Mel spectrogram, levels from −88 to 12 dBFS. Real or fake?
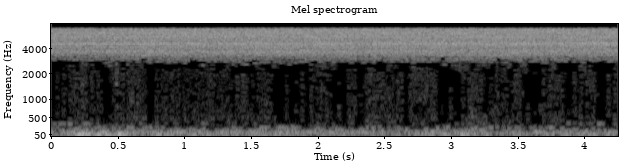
real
